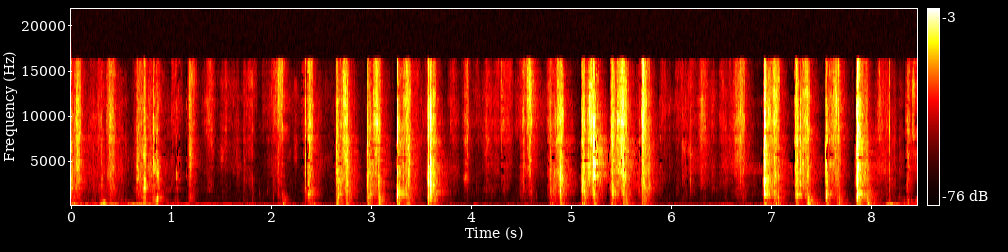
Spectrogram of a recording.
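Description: Oracle cards being shuffled and drawn by hand: a close series of crisp papery slaps and riffles in uneven bursts, with soft rustling between them and no talking.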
